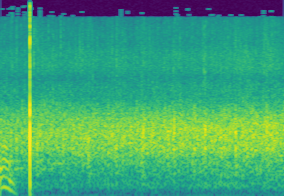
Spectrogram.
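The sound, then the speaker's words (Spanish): An audience applauds Christ with a dense, steady wash of clapping that holds for a few seconds, opening with one sharp, louder clap. “Vendían un aplauso a Cristo.”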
